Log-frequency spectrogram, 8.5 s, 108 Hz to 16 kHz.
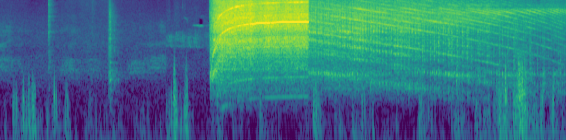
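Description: A power tool cuts through aluminium roof rails for a Front Runner roof top tent on a 2020 Suzuki Jimny, a loud, sustained high whine for about a second and a half followed by a ringing, fading resonance, with faint knocks before it.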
